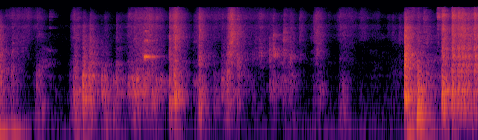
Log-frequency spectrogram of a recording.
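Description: Cardboard packaging being handled on a desk: light taps and rustles as a small product box is set down, a brief squeak about one and a half seconds in, then louder rustling of cardboard near the end as another box is reached into.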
